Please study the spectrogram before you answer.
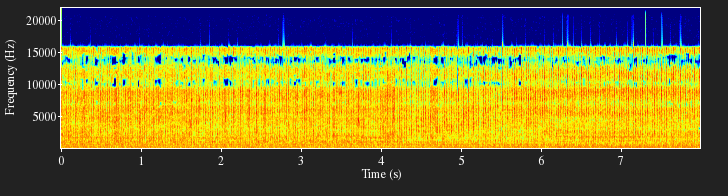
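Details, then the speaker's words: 1950 Johnson HD 25 2.5 hp two-stroke outboard, first start after long disuse, carburetor adjusted: steady, even buzz at fast idle, no misses or knocks, pumping water well. Won't idle at the very lowest, owner plans to clean points; otherwise a good runner. "I think some other day I'll have to clean the points because it doesn't want to idle the very lowest. But other than that, it's a pretty good runner. He's pumping really good water."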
